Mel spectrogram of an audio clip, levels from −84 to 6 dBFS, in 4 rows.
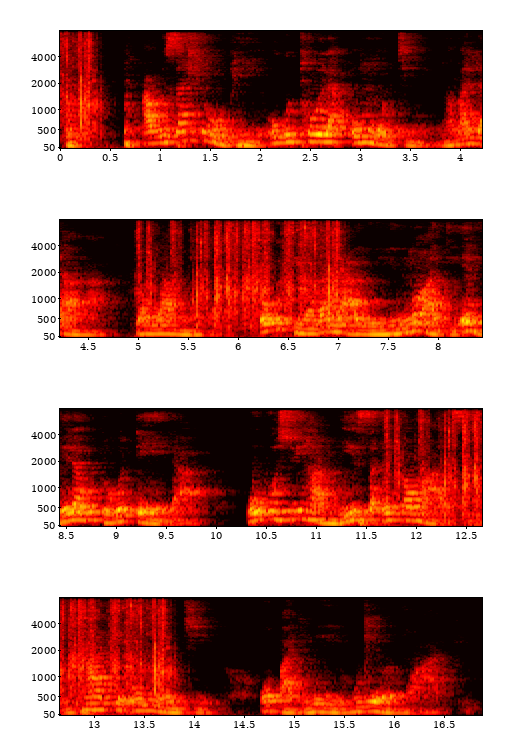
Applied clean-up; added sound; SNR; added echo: none; Cutlery, silverware; 12 dB; reverberation time 0.6 s.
